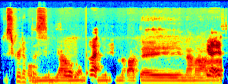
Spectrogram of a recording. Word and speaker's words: Ganapataye: It's Om Gam Gamanate Namaha. I screwed up this. Om Gam Ganapataye Namaha.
